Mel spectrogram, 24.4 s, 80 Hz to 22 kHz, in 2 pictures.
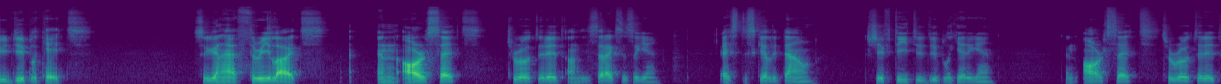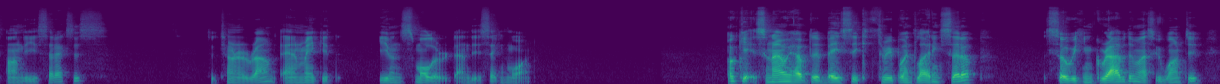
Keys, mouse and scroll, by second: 1.9-3.0 drag, 2.8 r, 3.3-3.7 drag, 5.0 s, 7.2 shift+d, 9.5-11.3 drag, 10.0 r, 13.9 s, 15.3-17.0 drag, 17.0 s, 23.8-24.4 right drag.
